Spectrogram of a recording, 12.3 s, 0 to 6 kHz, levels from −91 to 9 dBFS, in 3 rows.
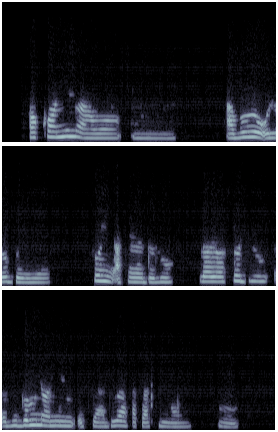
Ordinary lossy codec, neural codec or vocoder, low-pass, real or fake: none; none; 5.4 kHz; real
